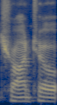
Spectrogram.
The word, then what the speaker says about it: Toronto: tell the difference between Toronto and Vancouver other than how torontonians pronounce Toronto it's toron oh okay gonna come to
